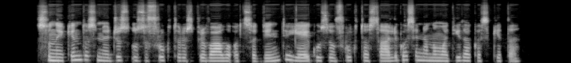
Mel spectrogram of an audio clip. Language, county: Lithuanian, Vilnius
